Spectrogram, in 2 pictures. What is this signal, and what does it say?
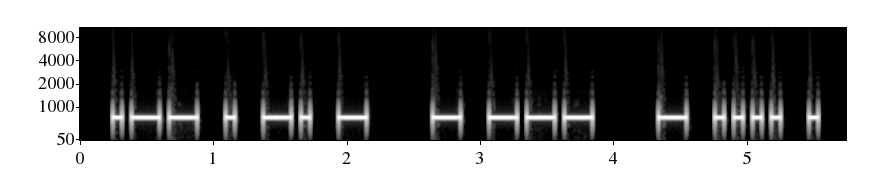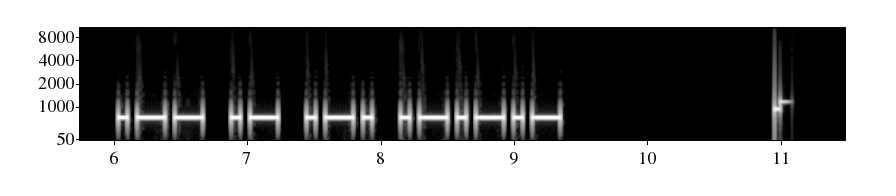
Morse code, heard as a keyed tone, about 17 wpm, 700 Hz. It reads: WENT TO THE WAR.
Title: Sentences from Top 400 Words and Abbreviations 17wpm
